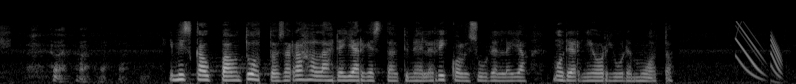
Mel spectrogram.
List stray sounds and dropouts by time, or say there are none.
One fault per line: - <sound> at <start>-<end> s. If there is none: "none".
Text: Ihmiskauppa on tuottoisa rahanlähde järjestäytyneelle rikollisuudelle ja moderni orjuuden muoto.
- laugh at 0.2-1.5 s
- chirp at 7.4-7.8 s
